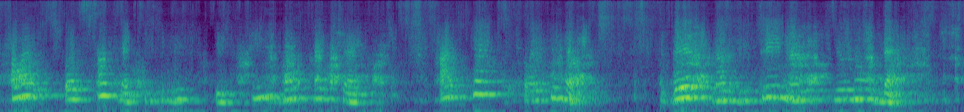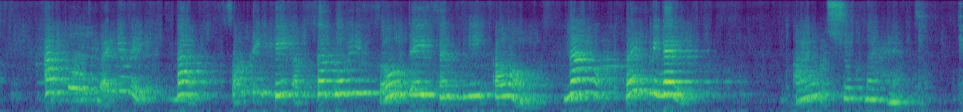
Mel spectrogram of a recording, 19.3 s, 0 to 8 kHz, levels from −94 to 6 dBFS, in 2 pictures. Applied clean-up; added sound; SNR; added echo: neural separator model SepFormer DNS4.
